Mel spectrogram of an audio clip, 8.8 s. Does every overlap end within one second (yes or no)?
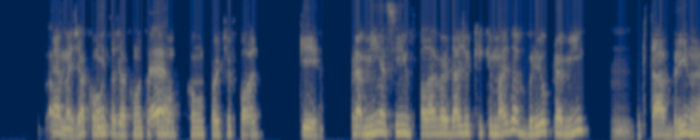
no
